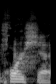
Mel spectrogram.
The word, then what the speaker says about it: Porsche: no por Porsche oh the POR Porsche it's a two- syllable word ah feran Porsche yeah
